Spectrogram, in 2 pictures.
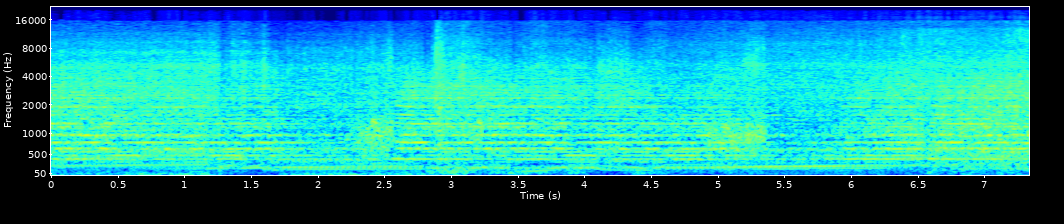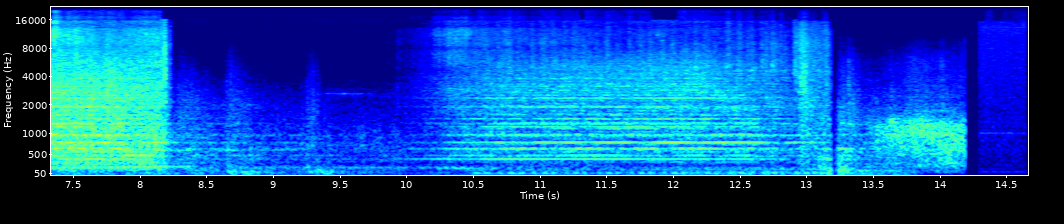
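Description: A train rumbles past in the Half-Life 2 game world, a loud sustained low roar with steady harmonic tones that drops off sharply partway through, leaving a quieter mechanical hum before cutting out.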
